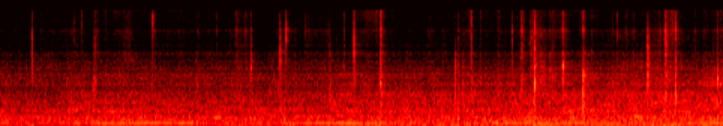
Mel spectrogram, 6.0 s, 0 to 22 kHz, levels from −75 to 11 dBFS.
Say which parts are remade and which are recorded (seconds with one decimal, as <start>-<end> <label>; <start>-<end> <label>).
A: 0.0-6.0 remade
